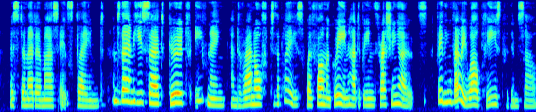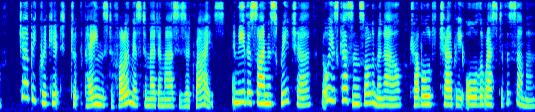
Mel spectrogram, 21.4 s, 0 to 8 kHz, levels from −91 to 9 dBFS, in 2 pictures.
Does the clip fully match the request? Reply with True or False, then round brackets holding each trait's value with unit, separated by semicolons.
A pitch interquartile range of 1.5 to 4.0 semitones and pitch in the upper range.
False (5.1 semitones; 205 Hz)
